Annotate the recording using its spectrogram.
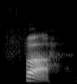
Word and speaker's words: pho: No, like pho is the correct way of pronouncing it, right? P-H-O.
